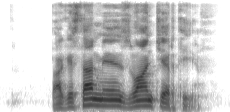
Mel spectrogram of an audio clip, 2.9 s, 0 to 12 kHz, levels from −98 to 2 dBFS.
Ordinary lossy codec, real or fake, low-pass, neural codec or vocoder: Opus, 64 kbps; fake; 10.8 kHz; codec, 24 kHz, 3.1 kbps, DualCodec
